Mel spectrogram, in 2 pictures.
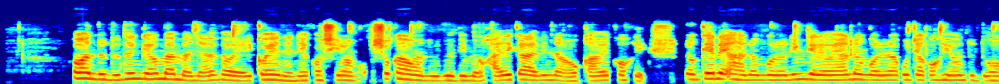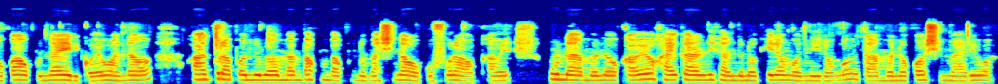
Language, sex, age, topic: Oshiwambo, female, 18-24, agriculture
